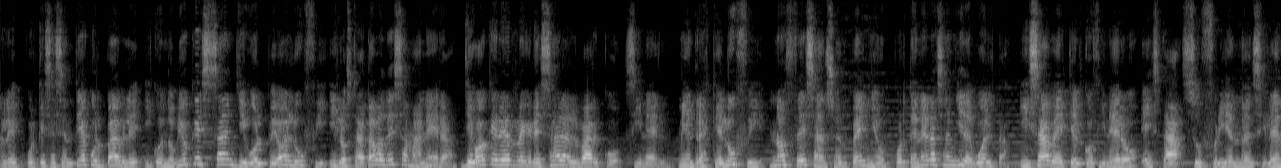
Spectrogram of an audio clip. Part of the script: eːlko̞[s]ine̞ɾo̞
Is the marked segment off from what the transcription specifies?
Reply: yes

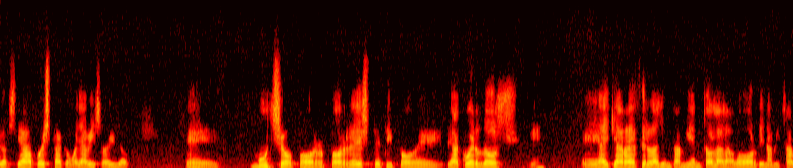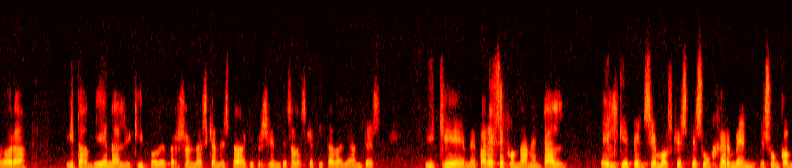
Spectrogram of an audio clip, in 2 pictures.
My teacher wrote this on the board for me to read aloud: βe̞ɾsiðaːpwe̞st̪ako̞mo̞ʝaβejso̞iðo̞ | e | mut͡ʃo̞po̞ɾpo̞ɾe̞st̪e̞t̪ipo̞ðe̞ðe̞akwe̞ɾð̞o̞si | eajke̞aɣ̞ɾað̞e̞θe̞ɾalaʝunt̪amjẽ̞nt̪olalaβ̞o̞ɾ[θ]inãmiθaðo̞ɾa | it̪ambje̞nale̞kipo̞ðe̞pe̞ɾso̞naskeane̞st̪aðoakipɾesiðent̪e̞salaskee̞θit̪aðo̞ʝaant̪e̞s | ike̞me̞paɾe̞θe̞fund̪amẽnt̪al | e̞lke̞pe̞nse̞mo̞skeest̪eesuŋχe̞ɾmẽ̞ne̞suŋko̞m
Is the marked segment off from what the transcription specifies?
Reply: yes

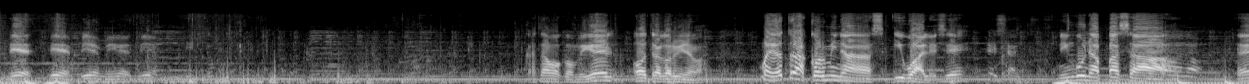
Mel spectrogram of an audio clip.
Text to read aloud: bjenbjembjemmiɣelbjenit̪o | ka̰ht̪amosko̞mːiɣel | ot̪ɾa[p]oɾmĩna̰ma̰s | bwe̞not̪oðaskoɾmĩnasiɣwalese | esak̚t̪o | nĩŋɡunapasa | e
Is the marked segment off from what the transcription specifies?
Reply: yes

